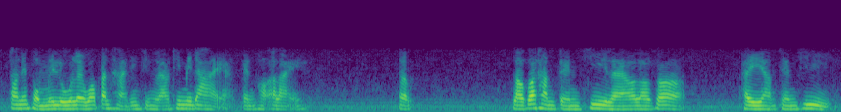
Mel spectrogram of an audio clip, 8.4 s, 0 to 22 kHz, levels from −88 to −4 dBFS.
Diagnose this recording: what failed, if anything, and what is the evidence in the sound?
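Mains hum is present in the analogue wiring stage. A steady 50 Hz tone with low harmonics runs through the whole recording, nearly as loud as the speech itself. That points to a ground loop or a nearby transformer coupling the power line into the signal path.

AMR narrowband mobile codec damage comes from the codec stage. Nothing above 3.8 kHz survives, and the speech sounds buzzy and synthetic throughout, which fits a low AMR-NB mode around 7.4 kbps. The pulse-driven vocal-tract model reconstructs the speech coarsely.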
